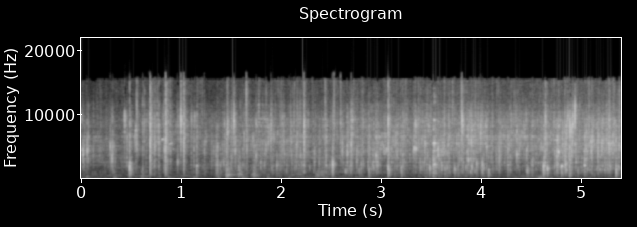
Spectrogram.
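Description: Cumin seeds, curry leaves and bay leaves fry in vegetable oil, giving a steady close sizzle with dense crackling pops and occasional stirring scrapes throughout.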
